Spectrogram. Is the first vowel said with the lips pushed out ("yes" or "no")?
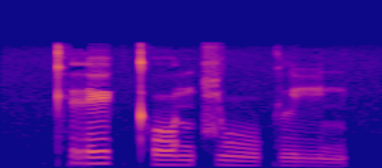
no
